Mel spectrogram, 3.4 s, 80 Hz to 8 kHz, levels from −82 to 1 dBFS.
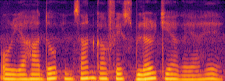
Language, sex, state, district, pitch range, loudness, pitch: Hindi, female, Arunachal Pradesh, Lower Dibang Valley, 165-180 Hz, -14 LUFS, 170 Hz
